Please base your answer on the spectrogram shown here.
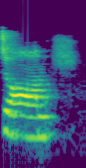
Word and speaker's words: Domme: So again, if we kind of take the word dom and look at it as it's intended, where it's modeled after the French language, it doesn't change the pronunciation of the word.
